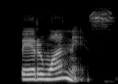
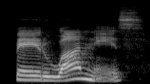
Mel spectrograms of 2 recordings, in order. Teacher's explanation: there is a u and an a together but they are not pronounced as two separate syllables we're not saying peruanes right rather they form what we call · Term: diphthong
